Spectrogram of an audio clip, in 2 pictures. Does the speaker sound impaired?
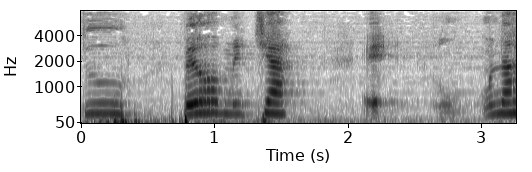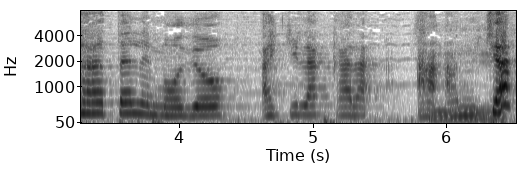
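Yes: Down syndrome; congenital, boy of about thirteen.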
